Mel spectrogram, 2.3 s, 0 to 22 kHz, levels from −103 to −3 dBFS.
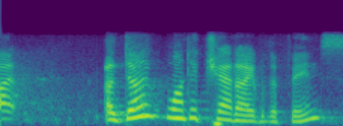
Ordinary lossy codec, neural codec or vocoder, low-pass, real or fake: Opus, 24 kbps; codec, 16 kHz, 1 kbps, X-Codec, HuBERT features, trained on balanced general audio; 7.2 kHz; fake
